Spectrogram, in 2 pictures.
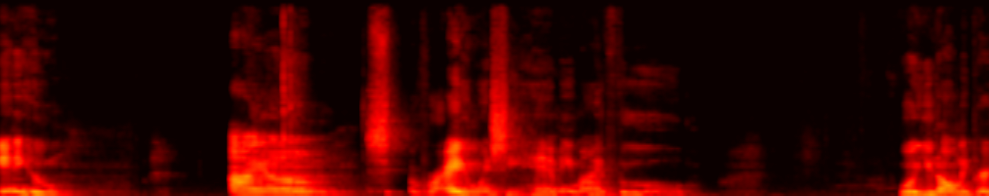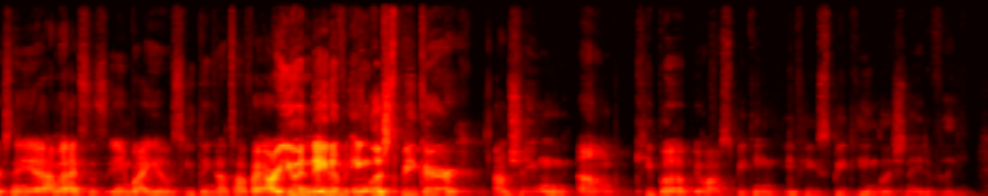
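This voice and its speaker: A woman with an American accent and a bright, sharp tone speaks at a fairly high pitch and a fairly quick pace, with lively intonation. Her loudness swings widely, and there is audible room echo. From Louisiana. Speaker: lifestyle vlogger. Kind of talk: casual livestream storytelling. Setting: home livestream. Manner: animated.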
